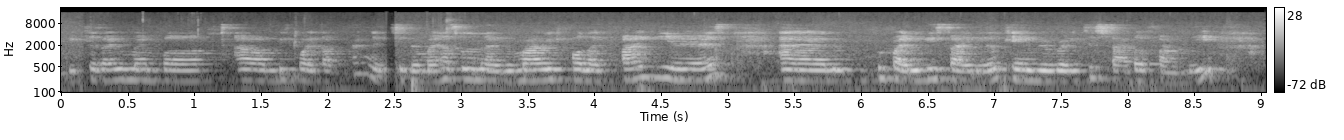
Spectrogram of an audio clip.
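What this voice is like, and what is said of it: Vincentian Caribbean accent. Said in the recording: “where this accent is from. I am from the Caribbean island of St. Vincent and the Grenadines originally ... so there's not a British accent.”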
